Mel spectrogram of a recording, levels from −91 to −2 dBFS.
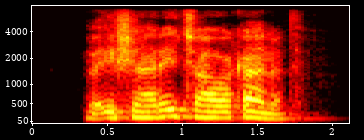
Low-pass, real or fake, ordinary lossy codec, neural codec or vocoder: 7.2 kHz; fake; AAC, 32 kbps; codec, 24 kHz, 6 kbps, HILCodec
